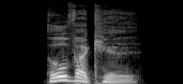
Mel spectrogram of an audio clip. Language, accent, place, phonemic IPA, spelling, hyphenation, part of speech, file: German, Germany, Berlin, /ˈɔʊ̯vɐˌkɪl/, Overkill, Over‧kill, noun, De-Overkill.ogg
- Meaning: overkill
